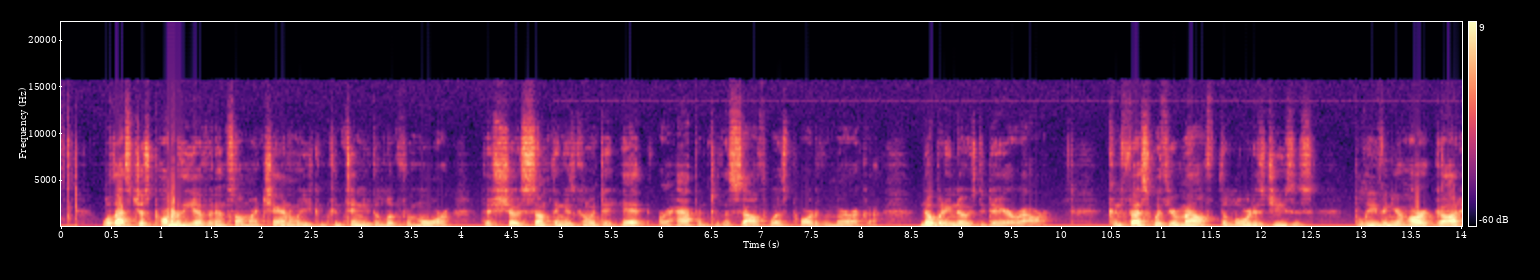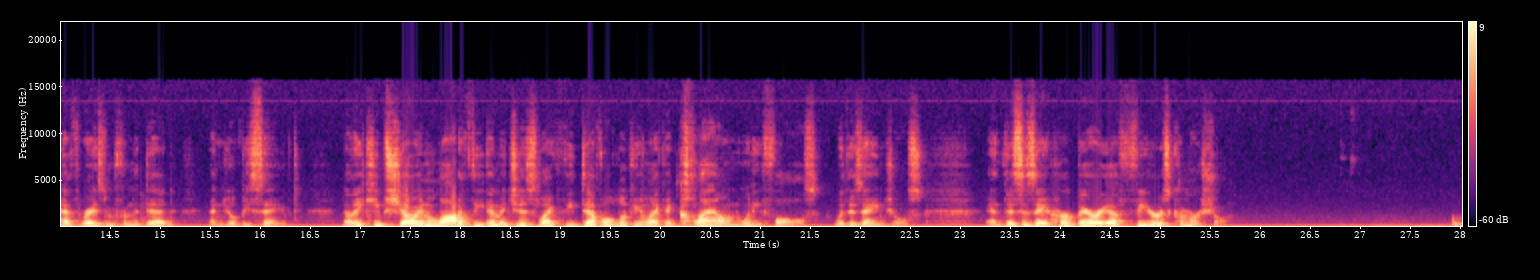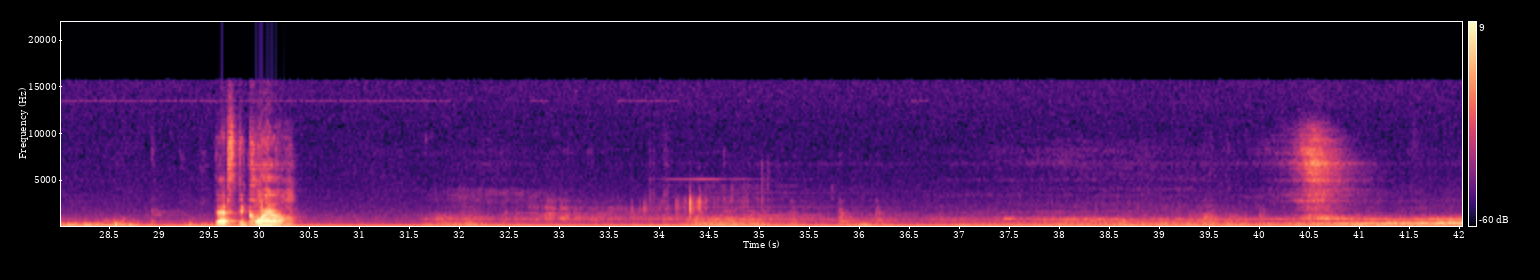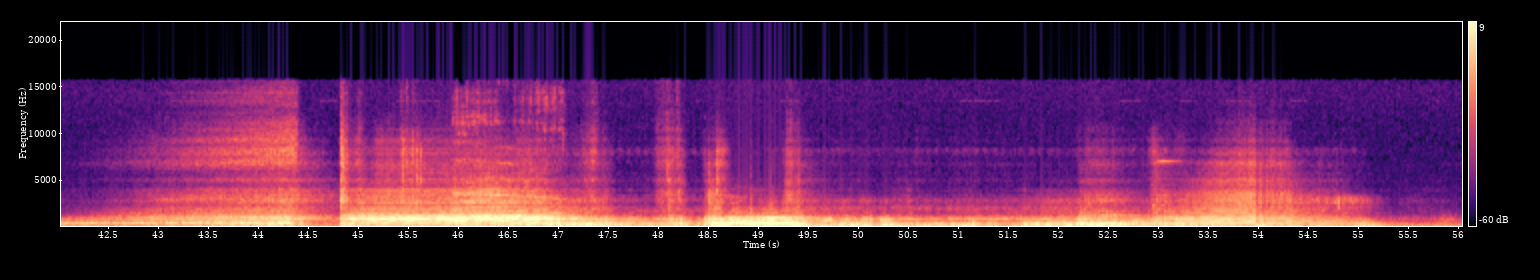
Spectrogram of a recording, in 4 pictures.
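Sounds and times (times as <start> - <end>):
steady background hiss: 0.0 - 56.0
rumbling rushing sound effect: 1.0 - 1.6, 37.4 - 48.0, 50.2 - 55.4
low pitched sound: 1.0 - 1.8, 35.3 - 55.5.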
